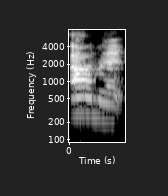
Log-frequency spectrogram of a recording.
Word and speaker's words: Alnwick: it was when I went up to Oldmouth and Oldmouth is pronounced Oldmouth, but when you get to Oldwick, Annick. it's Annick.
